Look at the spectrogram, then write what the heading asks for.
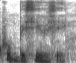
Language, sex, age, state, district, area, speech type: Assamese, male, 60+, Assam, Udalguri, urban, spontaneous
